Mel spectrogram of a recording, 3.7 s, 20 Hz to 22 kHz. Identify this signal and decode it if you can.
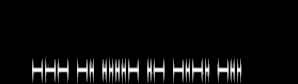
Morse code, heard as a keyed tone, about 32 wpm, 700 Hz. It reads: ON4ACD
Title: DXCC-100 Call Signs - 6 Characters - Repeated 2x - 30wpm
